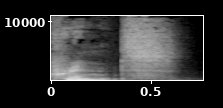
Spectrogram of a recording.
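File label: "prince", British English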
